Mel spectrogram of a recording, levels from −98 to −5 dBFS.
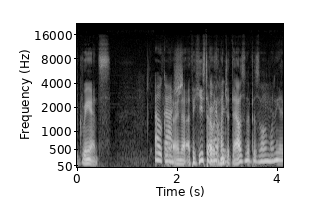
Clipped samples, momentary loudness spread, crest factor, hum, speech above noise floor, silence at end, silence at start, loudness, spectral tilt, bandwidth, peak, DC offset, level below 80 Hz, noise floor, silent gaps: under 0.1%; 10 LU; 18 dB; none; 35 dB; 0 s; 0 s; -28 LUFS; -6 dB/octave; 14 kHz; -10 dBFS; under 0.1%; -52 dBFS; -62 dBFS; none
